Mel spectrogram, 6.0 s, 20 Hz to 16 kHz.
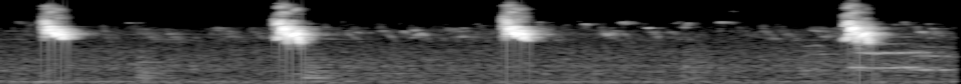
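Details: Sparrows calling at the start of the day: four clear, sharp chirps at intervals of roughly 1.5 seconds, with faint ticks and a quiet whistle in the background.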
